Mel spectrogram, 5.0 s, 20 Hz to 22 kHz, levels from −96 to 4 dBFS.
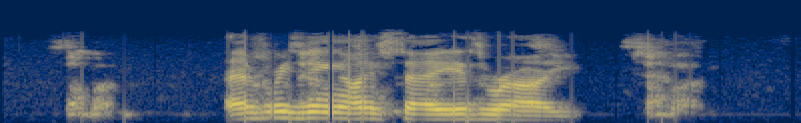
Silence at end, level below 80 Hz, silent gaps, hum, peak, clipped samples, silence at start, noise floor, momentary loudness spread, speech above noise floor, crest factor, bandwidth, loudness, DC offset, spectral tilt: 0.65 s; -56 dBFS; none; none; -2 dBFS; under 0.1%; 0.35 s; -69 dBFS; 17 LU; 53 dB; 16 dB; 7.8 kHz; -15 LUFS; under 0.1%; -4.5 dB/octave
